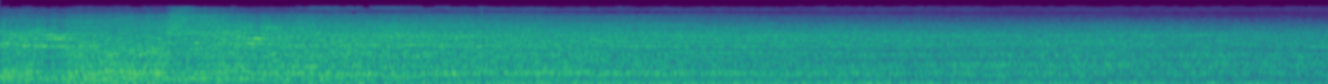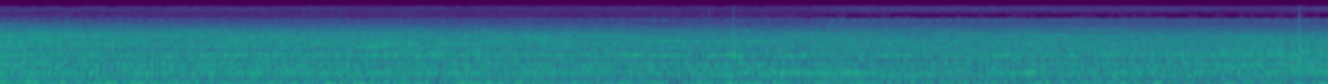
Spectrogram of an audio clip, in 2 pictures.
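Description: Freight train's tank cars rolling past on steel rails as the train draws away: a steady rumble of wheels on track that fades steadily.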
